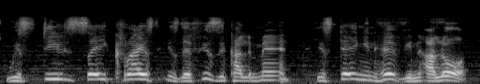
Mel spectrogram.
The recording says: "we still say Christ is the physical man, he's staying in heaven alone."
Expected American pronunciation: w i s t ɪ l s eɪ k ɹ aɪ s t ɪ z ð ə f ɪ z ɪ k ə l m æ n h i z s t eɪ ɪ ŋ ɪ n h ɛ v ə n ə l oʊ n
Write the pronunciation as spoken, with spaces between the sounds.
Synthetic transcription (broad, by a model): w i s t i l s eɪ k ɹ aɪ s t ɪ z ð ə f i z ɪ k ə l m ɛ n h i z s t eɪ ɪ ŋ ɪ n h ɛ v ə n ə l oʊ n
